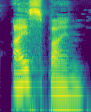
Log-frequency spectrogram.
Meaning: pork knuckle
- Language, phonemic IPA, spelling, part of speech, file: German, /ˈaɪ̯sˌbaɪ̯n/, Eisbein, noun, De-Eisbein.ogg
